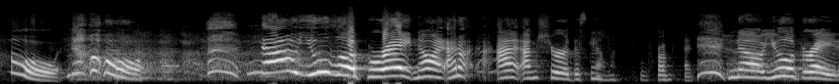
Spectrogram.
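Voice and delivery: high, loud, panicked backpedaling with a nervous laugh; flustered husband. Acted. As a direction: caught out, he insists she looks great. Husband scrambles to reassure wife.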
